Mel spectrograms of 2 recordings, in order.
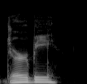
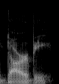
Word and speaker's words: Derby: I prefer to say darby. Darby hook. It's like the Kentucky Derby. No, it's the Kentucky Derby. Never mind. Darby is how you pronounce it in England.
